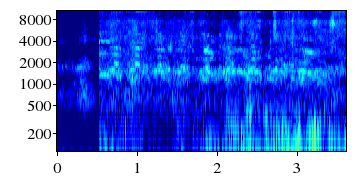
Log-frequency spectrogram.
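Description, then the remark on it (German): Gulls screech and squawk repeatedly over a steady urban background hum in Glasgow at 5:40 in the morning as the city wakes, several harsh calls overlapping, with no one speaking. “Die Stadt erwacht und diese Möwen, die kreischen herum, das ist unglaublich.”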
